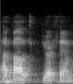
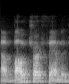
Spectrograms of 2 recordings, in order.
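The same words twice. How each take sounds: First: The T and Y sounds stay separate. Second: The T and Y blend into one sound. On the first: The speaker calls it wrong. "Não é about your family" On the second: The speaker calls it right. "é about your family. Junta tudo"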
